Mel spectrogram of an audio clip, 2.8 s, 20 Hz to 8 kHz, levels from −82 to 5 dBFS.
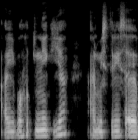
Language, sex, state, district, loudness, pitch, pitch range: Maithili, male, Bihar, Saharsa, -22 LUFS, 110 Hz, 105-120 Hz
